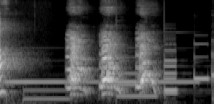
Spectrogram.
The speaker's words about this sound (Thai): แช่หันไปตามเสียงเห่า ก็เห็นเจ้าลูกหมาวิ่งดีใจอยู่ในบ้านของคุณยาย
